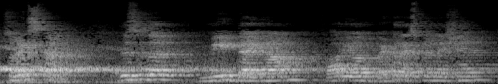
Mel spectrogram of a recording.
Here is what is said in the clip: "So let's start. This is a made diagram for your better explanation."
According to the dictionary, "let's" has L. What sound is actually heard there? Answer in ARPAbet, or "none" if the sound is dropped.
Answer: N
